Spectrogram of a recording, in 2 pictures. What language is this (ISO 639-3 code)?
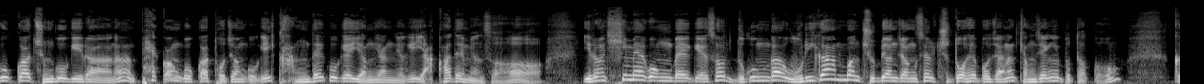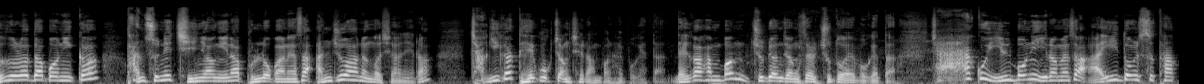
kor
